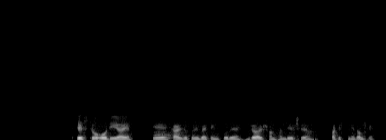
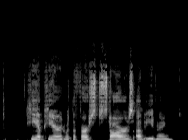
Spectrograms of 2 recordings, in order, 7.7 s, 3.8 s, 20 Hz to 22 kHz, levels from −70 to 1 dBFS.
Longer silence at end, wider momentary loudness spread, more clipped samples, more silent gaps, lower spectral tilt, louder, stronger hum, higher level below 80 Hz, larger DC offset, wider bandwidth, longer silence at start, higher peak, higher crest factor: about the same, 0.25 s vs 0.35 s; about the same, 13 LU vs 13 LU; neither; neither; first, -11 dB/octave vs -2.5 dB/octave; second, -31 LUFS vs -21 LUFS; neither; about the same, -66 dBFS vs -66 dBFS; neither; second, 4.1 kHz vs 15 kHz; first, 1.55 s vs 0.5 s; second, -10 dBFS vs -6 dBFS; about the same, 22 dB vs 18 dB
